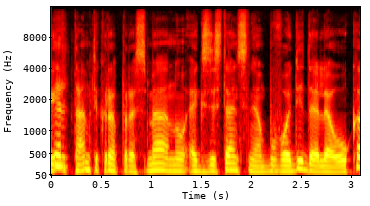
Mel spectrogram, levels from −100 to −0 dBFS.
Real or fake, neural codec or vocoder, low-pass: fake; vocoder, 44.1 kHz, 128 mel bands every 256 samples, BigVGAN v2; 14.4 kHz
